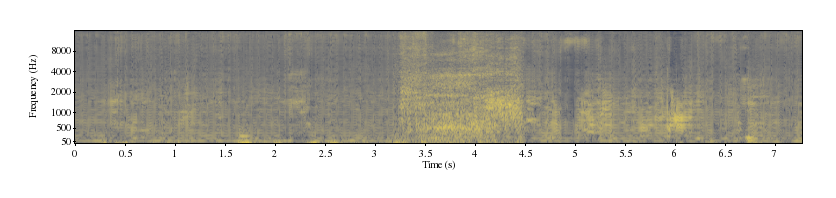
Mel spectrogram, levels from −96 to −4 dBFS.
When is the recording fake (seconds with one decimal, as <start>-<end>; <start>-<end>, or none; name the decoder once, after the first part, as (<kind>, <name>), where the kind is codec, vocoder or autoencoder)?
0.0-3.2 (vocoder, BigVGAN v2); 4.5-7.3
